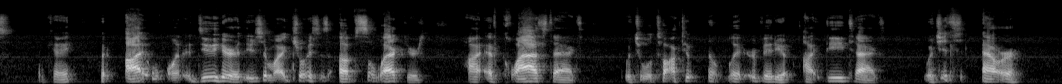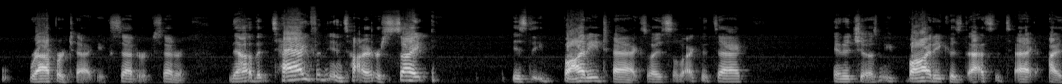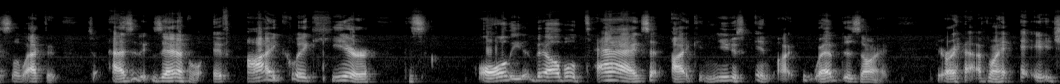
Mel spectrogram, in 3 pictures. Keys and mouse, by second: 2.8 click, 14.1 click, 24.3 click.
